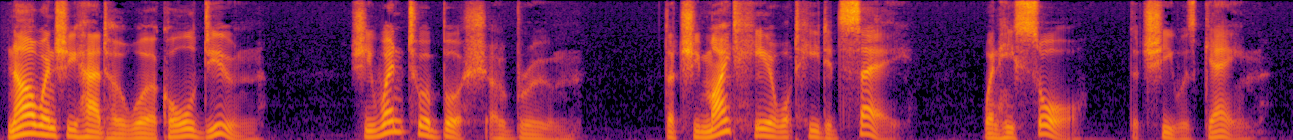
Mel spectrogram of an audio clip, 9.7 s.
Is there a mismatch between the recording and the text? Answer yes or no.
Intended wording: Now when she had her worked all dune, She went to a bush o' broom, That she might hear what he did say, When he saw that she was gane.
yes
